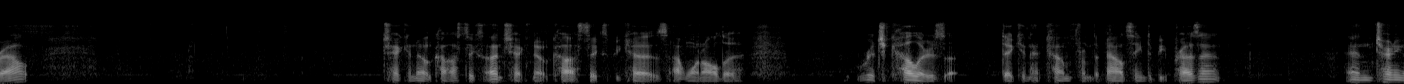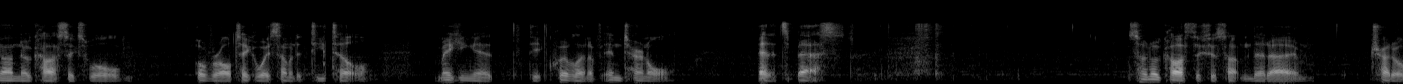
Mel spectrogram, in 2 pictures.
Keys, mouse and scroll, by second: 3.9 ctrl+Up.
